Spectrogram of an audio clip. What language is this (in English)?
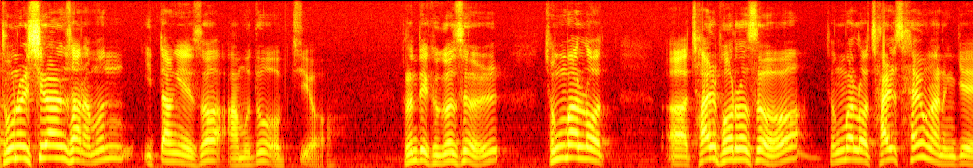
Korean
